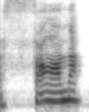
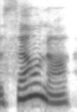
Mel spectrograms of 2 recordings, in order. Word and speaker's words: sauna: had a um sauna now you may hear people call them a sauna that's the wrong pronunciation they're a sound sound like like a sow like pig sound in any way which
